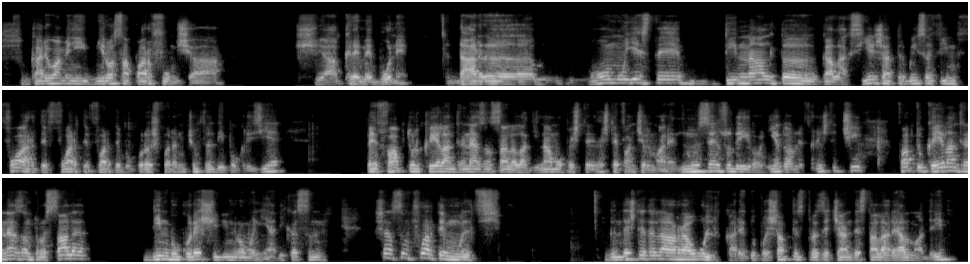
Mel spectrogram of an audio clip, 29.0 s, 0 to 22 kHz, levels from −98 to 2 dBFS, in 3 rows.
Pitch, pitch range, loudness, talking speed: 130 Hz, 115-145 Hz, -29 LUFS, 175 wpm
